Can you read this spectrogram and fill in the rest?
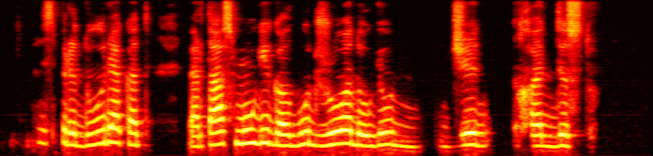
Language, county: Lithuanian, Kaunas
